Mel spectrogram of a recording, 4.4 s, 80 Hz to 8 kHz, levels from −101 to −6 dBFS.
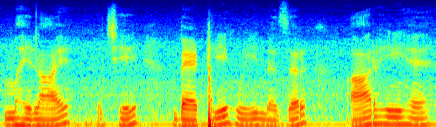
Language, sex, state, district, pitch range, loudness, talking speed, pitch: Hindi, male, Madhya Pradesh, Katni, 105-125 Hz, -23 LUFS, 110 wpm, 110 Hz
